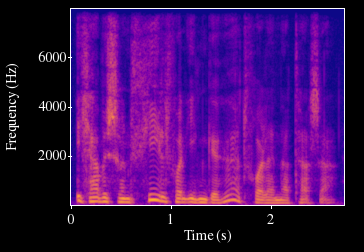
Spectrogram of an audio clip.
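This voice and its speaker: A woman's voice: rumbling low, animated, fairly quick, a little mellow, husky, heavily acted. An actress playing a sly, mannered society lady in a radio play, speaking in a knowing way. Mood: arch, sly.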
